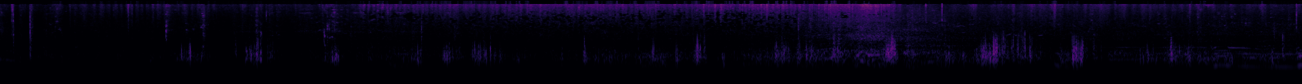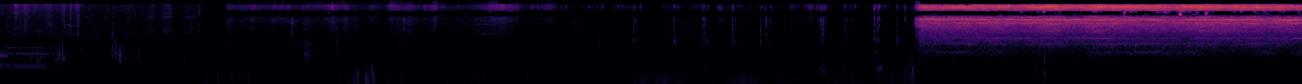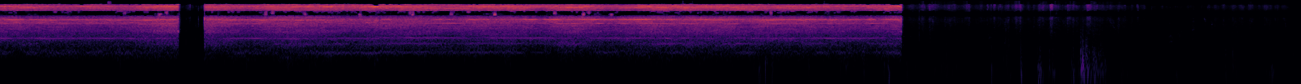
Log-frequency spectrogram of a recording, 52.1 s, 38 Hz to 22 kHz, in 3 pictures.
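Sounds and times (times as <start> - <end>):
power tool whining: 10.4 - 13.2, 29.6 - 46.8.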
